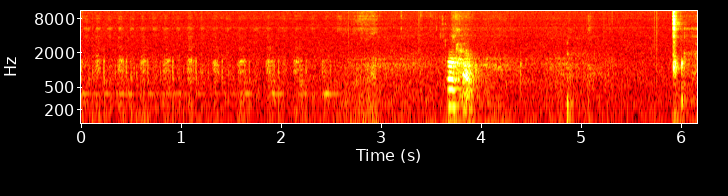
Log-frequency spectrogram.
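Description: Faint rubbing of a pencil eraser on a paper worksheet, as zeros are erased. A brief murmur comes about two-thirds of the way in.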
